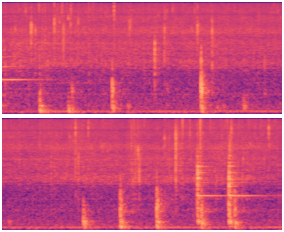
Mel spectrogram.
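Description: Garlic cloves sizzling in olive oil in a stainless steel frying pan, stirred with a wooden spatula that knocks and scrapes against the pan. A couple of harder knocks near the end set the pan ringing briefly.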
